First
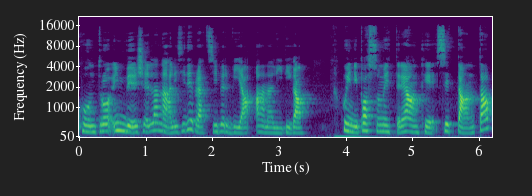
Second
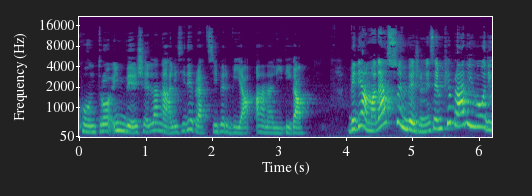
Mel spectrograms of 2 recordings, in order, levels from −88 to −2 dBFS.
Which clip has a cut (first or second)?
first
